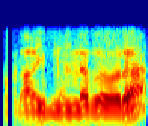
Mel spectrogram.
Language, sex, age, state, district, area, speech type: Tamil, male, 30-45, Tamil Nadu, Theni, rural, conversation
